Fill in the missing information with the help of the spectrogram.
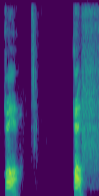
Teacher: Jadi pangkal lidah ini adalah titik dan ini gambar wifi, dia bertemu di sini. Jadi tempat keluarnya huruf hijaiyah qaf berada di pangkal lidah bertemu dengan langit-langit lunak. Ditempelkannya tertempel seperti ini.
